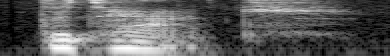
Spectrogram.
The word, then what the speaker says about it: detach: deodorize decontaminate decompression dehydrate now when de is not used to make a new word from something that was already a word then we pronounce d as D and it's reduced and it's quick detach detach by itself is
